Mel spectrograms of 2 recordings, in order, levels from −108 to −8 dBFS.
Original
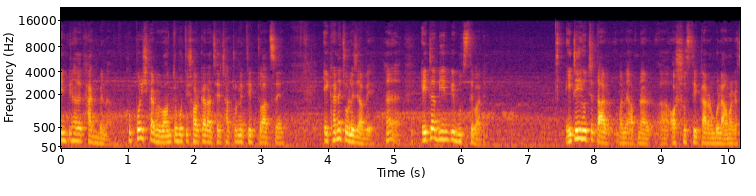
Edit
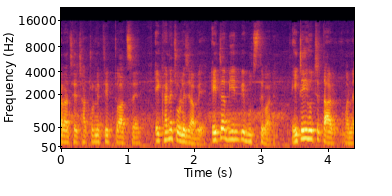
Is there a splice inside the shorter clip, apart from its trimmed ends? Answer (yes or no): yes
